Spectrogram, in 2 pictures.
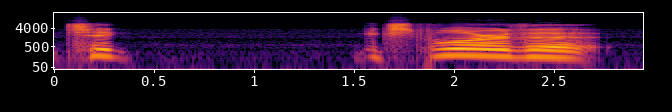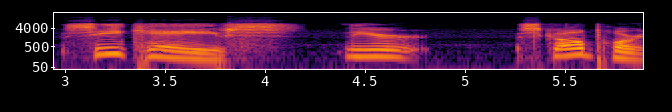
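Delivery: a cold frightened prisoner stumbling over his words; shivering prisoner. Acted. Prisoner Delvin tells his story.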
